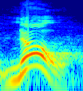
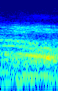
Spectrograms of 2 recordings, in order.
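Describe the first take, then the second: First: A loud, emphatic No, fast; firm no with conviction. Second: Said in the usual way. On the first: Shown as a demonstration. Pastor showing the congregation how to refuse, loud and firm. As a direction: slam the door shut with one word. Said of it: "you gotta say it with conviction". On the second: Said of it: "say it with conviction".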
